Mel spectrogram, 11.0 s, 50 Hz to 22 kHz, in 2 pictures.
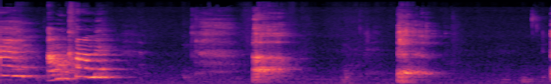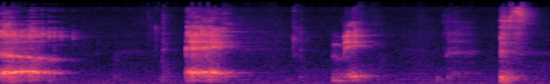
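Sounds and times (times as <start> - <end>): woman burping: 2.5 - 3.0, 4.0 - 4.4, 5.5 - 6.3, 7.4 - 8.0.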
